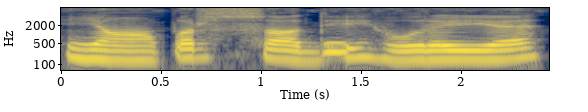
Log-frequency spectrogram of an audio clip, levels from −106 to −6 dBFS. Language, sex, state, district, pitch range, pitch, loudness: Hindi, male, Uttar Pradesh, Shamli, 140-165 Hz, 150 Hz, -15 LUFS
